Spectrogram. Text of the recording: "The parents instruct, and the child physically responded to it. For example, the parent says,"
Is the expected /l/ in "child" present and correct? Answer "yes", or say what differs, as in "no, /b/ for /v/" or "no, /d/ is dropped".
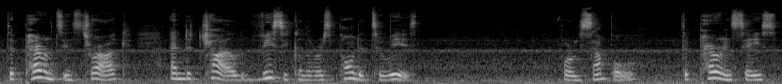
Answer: yes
